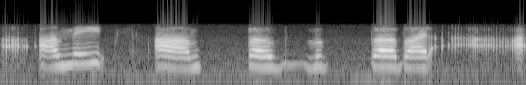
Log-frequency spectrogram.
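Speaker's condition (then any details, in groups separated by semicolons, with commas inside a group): Stuttering; stuttering since beginning to talk, speech therapy with own speech therapist; about 18, starting college, therapy every two weeks, summer three-session intensive, Friends National Association; needs extra time to speak, letters to teachers, friends avoid filling in words; repeated sounds, prolonged sounds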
